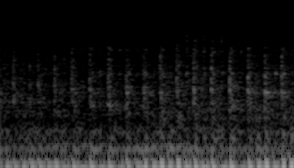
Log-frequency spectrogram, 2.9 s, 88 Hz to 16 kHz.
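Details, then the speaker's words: 1999 Yamaha Bear Tracker 250 ATV after fuel flush and carb cleaning, cold: single-cylinder steady, slightly lumpy, a little uneven thump but running cleanly; sounds fine, may still have some debris in carb. "Sounds good. Barely pushed it in. It ain't warmed up yet."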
